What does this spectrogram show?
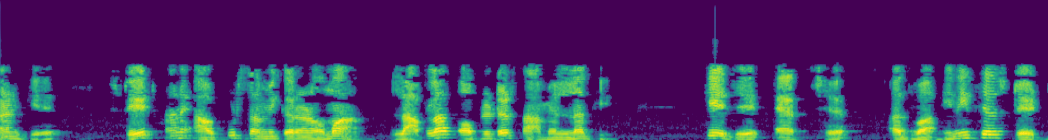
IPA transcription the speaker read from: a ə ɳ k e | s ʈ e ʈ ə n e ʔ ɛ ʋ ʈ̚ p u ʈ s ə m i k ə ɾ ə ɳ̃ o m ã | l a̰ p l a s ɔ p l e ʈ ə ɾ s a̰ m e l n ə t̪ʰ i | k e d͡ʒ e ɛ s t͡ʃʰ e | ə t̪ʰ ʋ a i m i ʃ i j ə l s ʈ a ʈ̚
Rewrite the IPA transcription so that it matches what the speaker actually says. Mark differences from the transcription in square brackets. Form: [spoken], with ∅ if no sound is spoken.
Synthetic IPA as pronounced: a ə ɳ k e | s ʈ e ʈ ə n e ʔ [a] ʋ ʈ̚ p u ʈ s ə m i k ə ɾ ə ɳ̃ o m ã | l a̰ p l a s ɔ p [ɾ] e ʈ ə ɾ s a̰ m e l n ə t̪ʰ i | k e d͡ʒ e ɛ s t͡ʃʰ e | ə t̪ʰ ʋ a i [n] i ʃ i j ə l s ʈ [e] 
